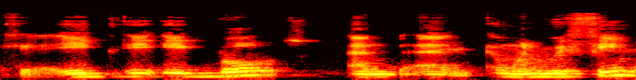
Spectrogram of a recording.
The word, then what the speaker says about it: Igbo: like uh is like igbo and and when we feed those 50 million are people that are connected to some jewish roots is that correct so the g is silent it's igbo and so there are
